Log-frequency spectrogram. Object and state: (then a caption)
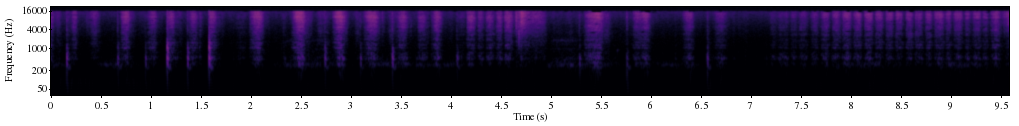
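Pencil scratching on paper over a plastic clipboard. A wooden graphite pencil is drawn across a paper sheet on a handheld plastic clipboard in scratchy strokes. Quick, irregular scrapes with a few sharp ticks fill the first seven seconds, then a softer, steadier continuous scratching takes over. The sound is quiet, dry and midrange-centered, with brief bright edges.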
